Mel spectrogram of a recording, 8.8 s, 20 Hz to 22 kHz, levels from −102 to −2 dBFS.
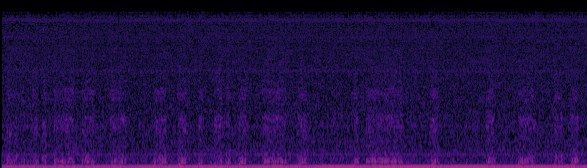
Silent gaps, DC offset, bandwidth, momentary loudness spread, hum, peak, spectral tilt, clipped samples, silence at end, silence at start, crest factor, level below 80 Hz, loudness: none; under 0.1%; 16.5 kHz; 2 LU; none; -48 dBFS; -3.5 dB/octave; under 0.1%; 0 s; 0 s; 12 dB; -60 dBFS; -62 LUFS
